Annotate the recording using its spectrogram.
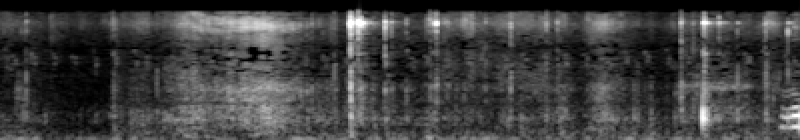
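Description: A metal zipper on a small purse's pocket being drawn, a short rasp about a second in, with a couple of sharp clicks and rustle from handling the bag.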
